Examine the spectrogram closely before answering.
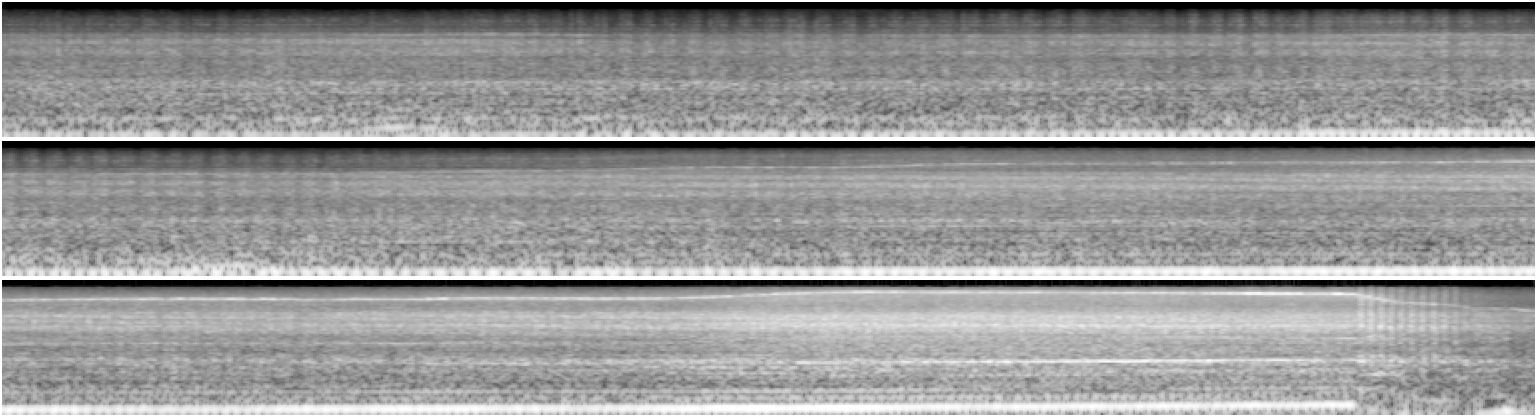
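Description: Farm stock pulling tractor's diesel engine running under full load while dragging a weight-transfer sled, with a steady low drone and a high turbocharger whine that climbs in pitch and grows louder. About a second before the end the engine is throttled back and the whine falls away sharply as the pull ends.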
